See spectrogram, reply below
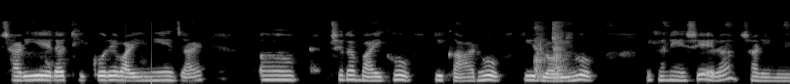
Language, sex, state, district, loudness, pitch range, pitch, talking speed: Bengali, female, West Bengal, Kolkata, -20 LUFS, 185-210 Hz, 195 Hz, 165 wpm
